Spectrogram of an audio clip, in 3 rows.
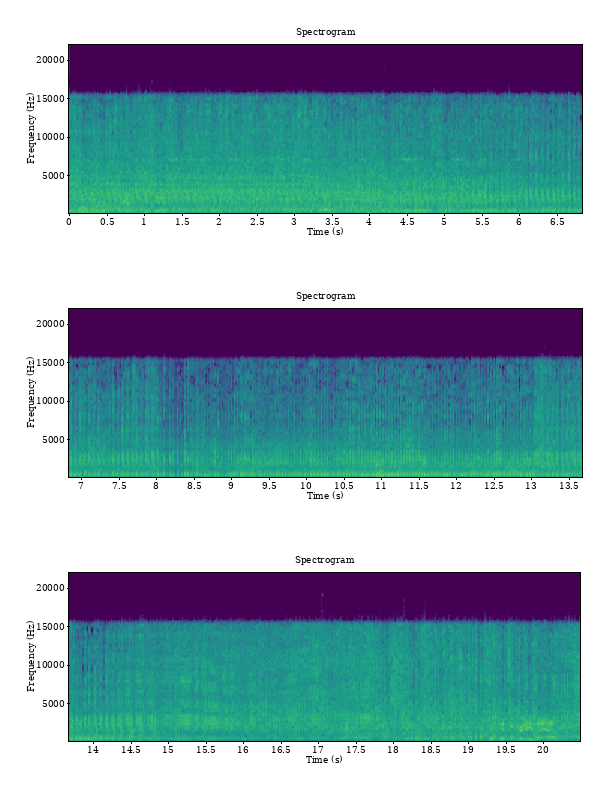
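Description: A 2-cylinder 4-stroke engine fitted in an RC car with a custom exhaust runs loud and steady close by, a continuous mechanical chatter and buzz that holds through the whole stretch.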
